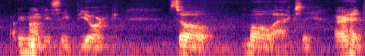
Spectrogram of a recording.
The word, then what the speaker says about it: Bjork: sports so my last name is hard to pronounce we've obviously Bjork so well actually our head coach he tells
